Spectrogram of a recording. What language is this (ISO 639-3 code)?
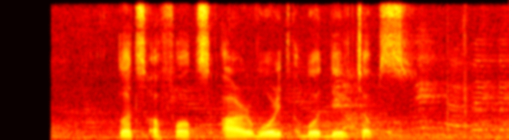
jav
